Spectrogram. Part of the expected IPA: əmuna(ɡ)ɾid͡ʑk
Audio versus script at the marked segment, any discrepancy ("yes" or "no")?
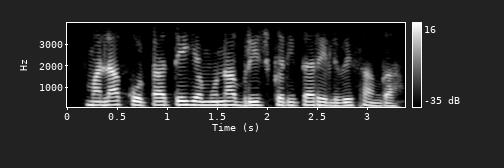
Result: yes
